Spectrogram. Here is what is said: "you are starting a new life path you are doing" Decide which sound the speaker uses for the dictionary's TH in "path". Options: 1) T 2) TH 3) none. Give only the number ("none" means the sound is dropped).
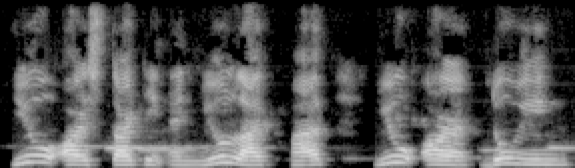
1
